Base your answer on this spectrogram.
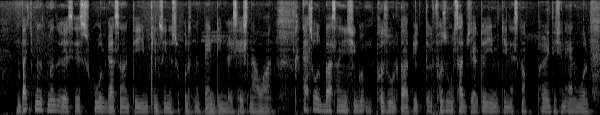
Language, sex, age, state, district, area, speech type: Kashmiri, male, 30-45, Jammu and Kashmir, Kupwara, rural, spontaneous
